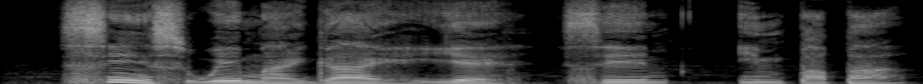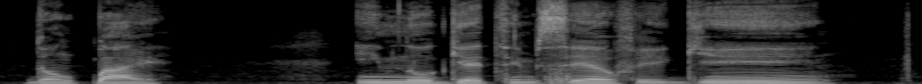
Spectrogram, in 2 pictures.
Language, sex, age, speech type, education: Nigerian Pidgin, male, 15-29, spontaneous, tertiary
